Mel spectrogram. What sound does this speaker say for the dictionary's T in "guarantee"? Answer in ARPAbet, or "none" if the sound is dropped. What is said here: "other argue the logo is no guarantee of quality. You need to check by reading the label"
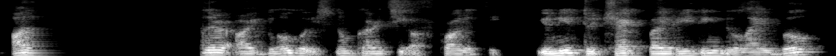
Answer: S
